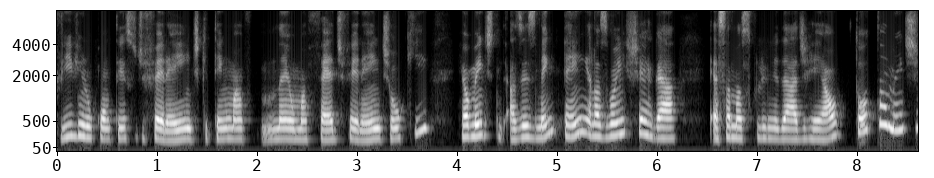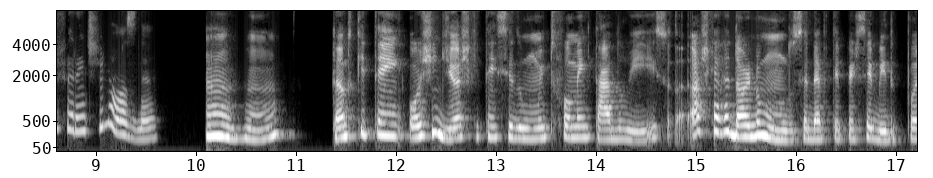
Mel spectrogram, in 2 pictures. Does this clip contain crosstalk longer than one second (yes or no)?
no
